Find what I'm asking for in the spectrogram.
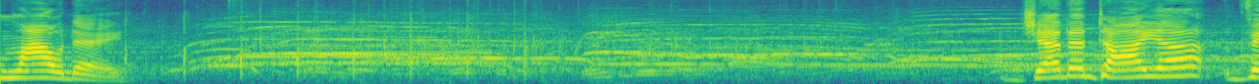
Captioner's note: attendees cheering and clapping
